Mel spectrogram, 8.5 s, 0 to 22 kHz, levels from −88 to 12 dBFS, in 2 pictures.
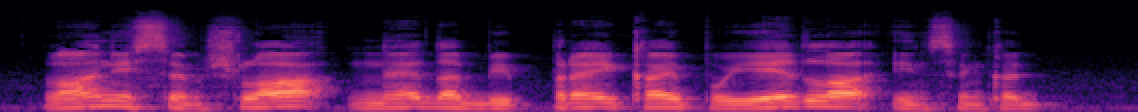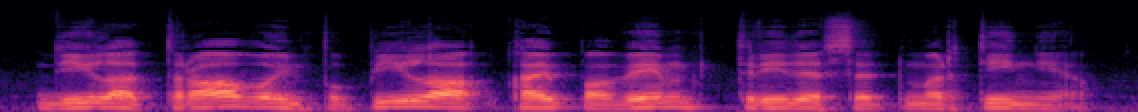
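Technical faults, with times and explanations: No technical faults detected.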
